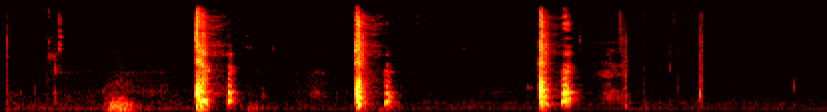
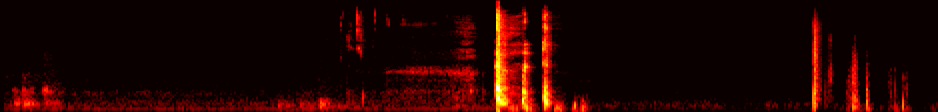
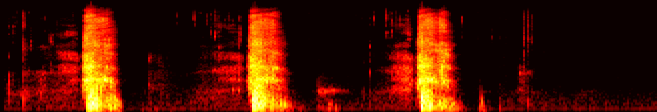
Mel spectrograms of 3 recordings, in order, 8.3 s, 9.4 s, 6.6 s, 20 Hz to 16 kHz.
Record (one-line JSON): {"three_cough_length": "8.3 s", "three_cough_amplitude": 27009, "three_cough_signal_mean_std_ratio": 0.17, "cough_length": "9.4 s", "cough_amplitude": 32768, "cough_signal_mean_std_ratio": 0.1, "exhalation_length": "6.6 s", "exhalation_amplitude": 32768, "exhalation_signal_mean_std_ratio": 0.28, "survey_phase": "beta (2021-08-13 to 2022-03-07)", "age": "45-64", "gender": "Female", "wearing_mask": "No", "symptom_none": true, "smoker_status": "Never smoked", "respiratory_condition_asthma": true, "respiratory_condition_other": false, "recruitment_source": "REACT", "submission_delay": "2 days", "covid_test_result": "Negative", "covid_test_method": "RT-qPCR", "influenza_a_test_result": "Negative", "influenza_b_test_result": "Negative"}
